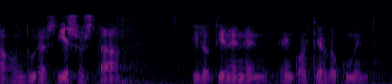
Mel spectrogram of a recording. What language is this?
Spanish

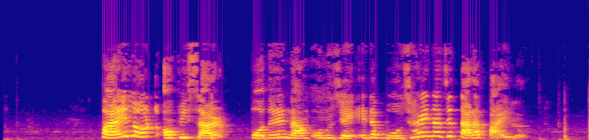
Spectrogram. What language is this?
Bangla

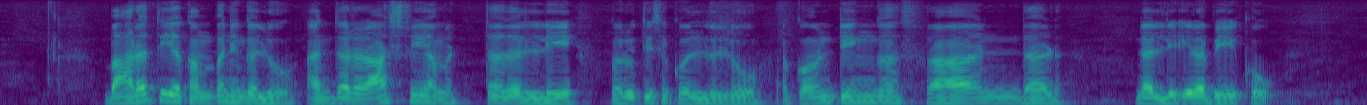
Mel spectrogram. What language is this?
Kannada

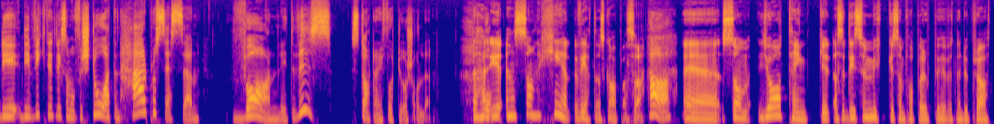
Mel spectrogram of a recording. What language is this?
Swedish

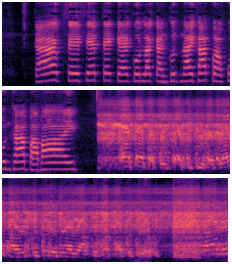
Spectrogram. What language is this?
Thai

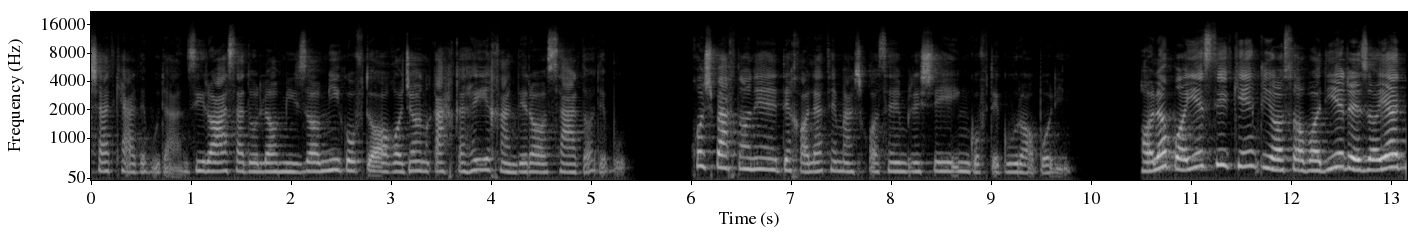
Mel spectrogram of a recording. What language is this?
Persian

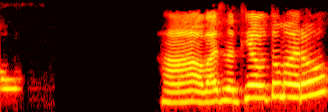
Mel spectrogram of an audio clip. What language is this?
Gujarati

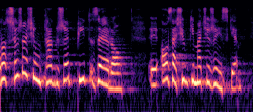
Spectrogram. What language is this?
Polish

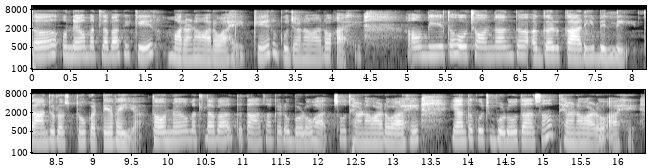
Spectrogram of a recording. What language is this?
Sindhi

